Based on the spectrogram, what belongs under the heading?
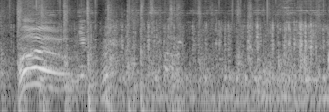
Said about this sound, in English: you see that buckboard coming toward us, lickety-split? Yes, I do. If I know anything about horses, that team's running away.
